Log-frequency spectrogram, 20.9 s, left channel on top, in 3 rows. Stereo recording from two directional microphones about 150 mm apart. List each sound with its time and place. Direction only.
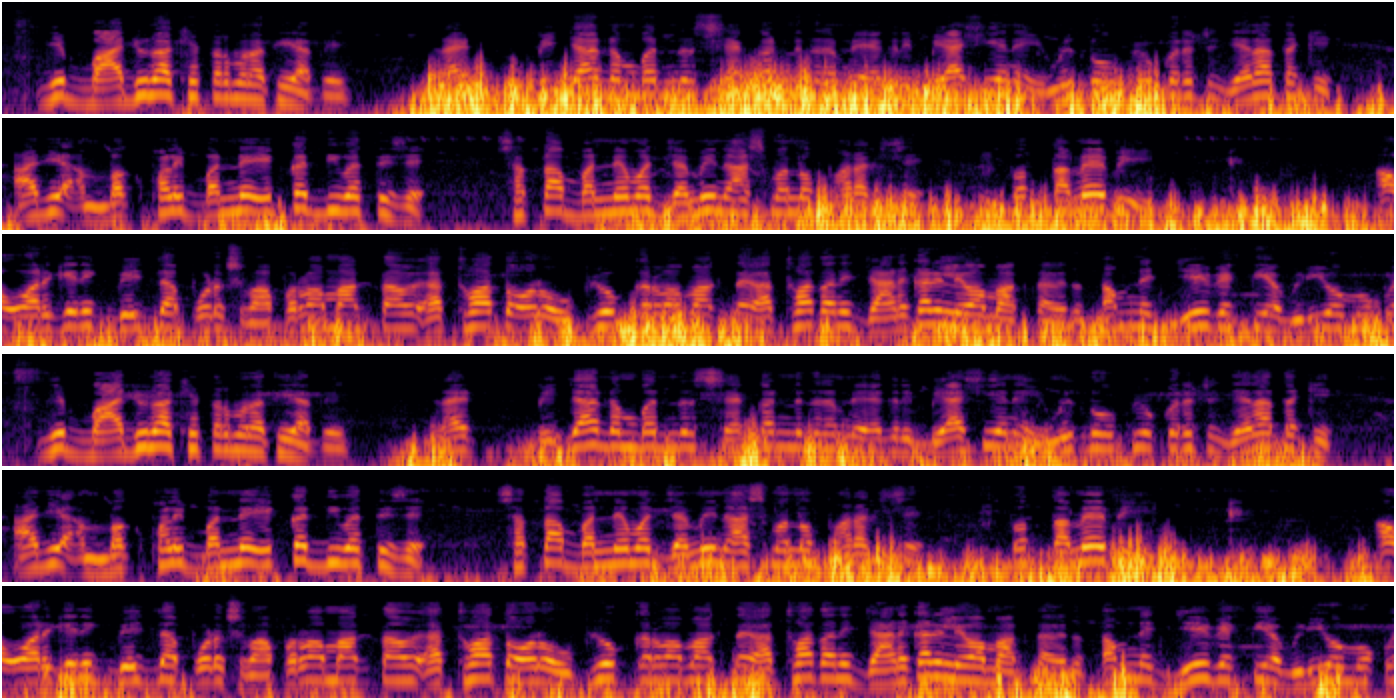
0.3 s speech: 10° left (ahead or behind)
13.8 s speech: 20° left (ahead or behind)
